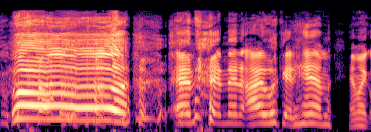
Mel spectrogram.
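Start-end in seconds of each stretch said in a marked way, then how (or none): 0.1-1.3 high, loud startled scream; retold scream. Telling a friend how his brother woke screaming, startled shriek. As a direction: let out a sudden shriek of fright. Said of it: "he gets up in bed and just screams".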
